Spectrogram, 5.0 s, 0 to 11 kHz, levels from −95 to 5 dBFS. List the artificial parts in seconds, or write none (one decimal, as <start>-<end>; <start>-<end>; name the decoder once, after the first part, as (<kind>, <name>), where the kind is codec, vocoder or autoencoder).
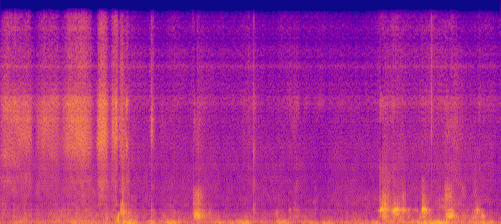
0.0-5.0 (vocoder, WaveNeXt)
